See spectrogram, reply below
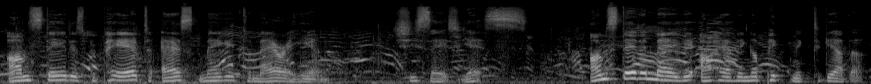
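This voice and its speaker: A woman narrating the scene directions at a table read in a plain, steady manner. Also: lowish voice, a little slow, noisy background. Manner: plain, steady descriptive reading. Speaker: narrator reading stage directions.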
